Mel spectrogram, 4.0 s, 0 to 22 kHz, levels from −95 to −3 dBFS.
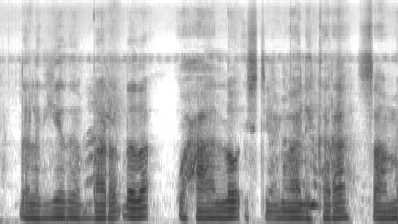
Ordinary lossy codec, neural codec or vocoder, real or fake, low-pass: none; vocoder, 44.1 kHz, 128 mel bands, Pupu-Vocoder; fake; none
